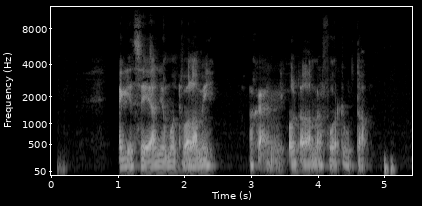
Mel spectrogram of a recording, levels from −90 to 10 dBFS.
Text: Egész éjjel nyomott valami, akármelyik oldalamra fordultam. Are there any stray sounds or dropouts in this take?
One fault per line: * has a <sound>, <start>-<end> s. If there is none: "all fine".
all fine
